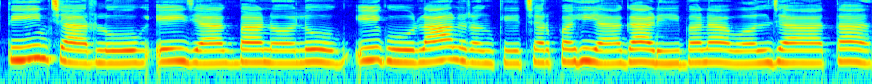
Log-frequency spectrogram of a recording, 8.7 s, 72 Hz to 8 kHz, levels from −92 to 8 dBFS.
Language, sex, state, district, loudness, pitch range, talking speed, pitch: Bhojpuri, female, Uttar Pradesh, Gorakhpur, -18 LUFS, 235-255 Hz, 110 wpm, 245 Hz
